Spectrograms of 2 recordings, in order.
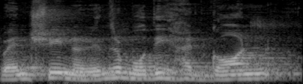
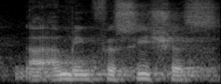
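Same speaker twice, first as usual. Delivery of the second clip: ordinary delivery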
